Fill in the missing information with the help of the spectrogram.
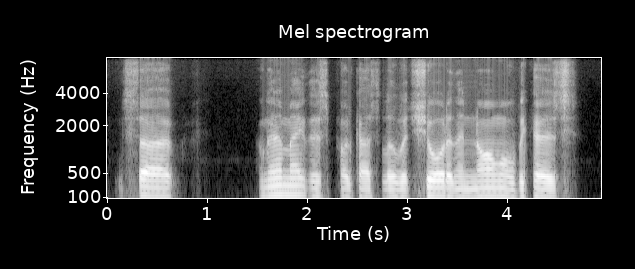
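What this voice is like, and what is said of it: Raised, loud voice. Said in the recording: “I'm raising my voice because I'm checking the levels”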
